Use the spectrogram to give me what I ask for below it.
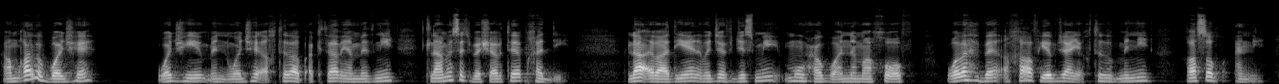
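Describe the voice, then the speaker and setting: A man with an Iraqi accent narrates a first-person story in a steady, plain reading voice. His pitch sits slightly high for a man. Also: brisk. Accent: Iraqi Arabic.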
